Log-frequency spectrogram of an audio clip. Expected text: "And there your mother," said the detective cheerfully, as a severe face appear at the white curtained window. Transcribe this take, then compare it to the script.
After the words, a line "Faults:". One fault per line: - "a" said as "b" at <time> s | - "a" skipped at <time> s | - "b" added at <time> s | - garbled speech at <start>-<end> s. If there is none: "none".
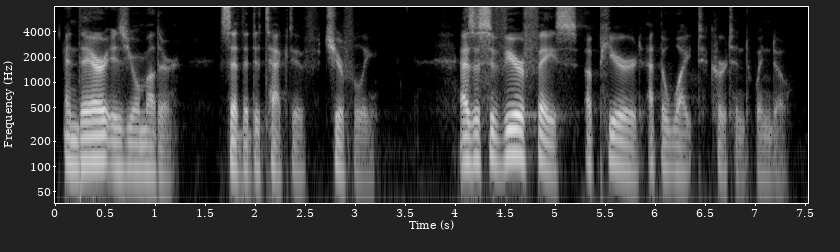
"And there is your mother," said the detective cheerfully, as a severe face appeared at the white curtained window.
Faults:
- "is" added at 0.5 s
- "appear" said as "appeared" at 5.3 s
